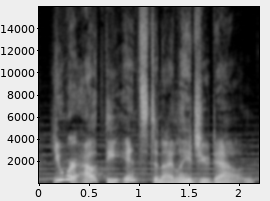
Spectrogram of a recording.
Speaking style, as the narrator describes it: Zavi chuckled

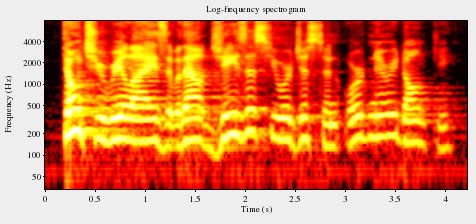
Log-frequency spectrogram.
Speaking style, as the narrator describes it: she said gently

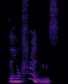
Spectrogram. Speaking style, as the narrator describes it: Theo said weakly

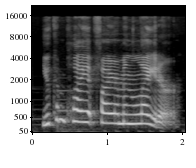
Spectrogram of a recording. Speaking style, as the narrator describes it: snapped the Lord Mayor

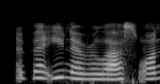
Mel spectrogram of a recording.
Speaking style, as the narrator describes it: she muttered tearfully

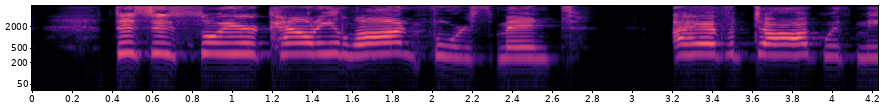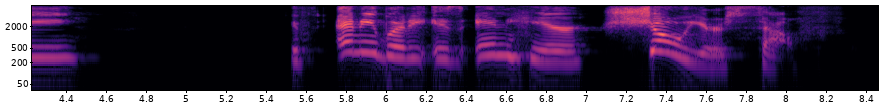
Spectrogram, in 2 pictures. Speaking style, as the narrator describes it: the officer shouted

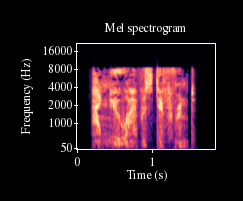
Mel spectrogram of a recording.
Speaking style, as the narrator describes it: he whispered

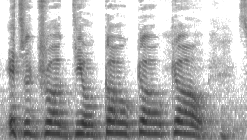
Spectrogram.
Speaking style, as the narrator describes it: I hear from the back seat, Connor yell

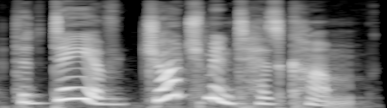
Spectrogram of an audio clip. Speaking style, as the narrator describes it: cried Candide

